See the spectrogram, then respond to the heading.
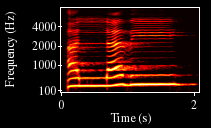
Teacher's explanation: lam tasdid Ini mengandung dua lam lam sukun dan lam fathah lam yang sukun tidak dibaca sehingga masuk langsung ke lam kedua diidghamkan alladzi D hukumnya adalah Mad Thobi'i ziri sebab ada Ya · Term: alif lam syamsiah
